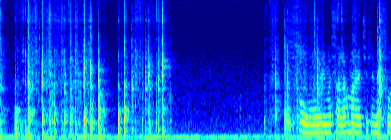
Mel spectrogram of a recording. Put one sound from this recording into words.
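A spoon scrapes and clatters against a metal bowl while mixing a thick batter.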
